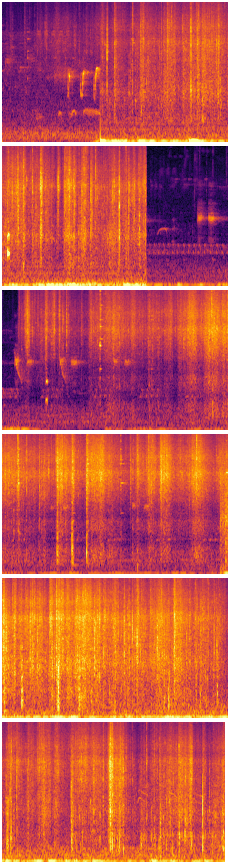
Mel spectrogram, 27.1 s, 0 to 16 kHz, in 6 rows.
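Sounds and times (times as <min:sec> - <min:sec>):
bird chirps: 0:00.0 - 0:12.2
rustling and scraping: 0:01.9 - 0:07.4, 0:09.4 - 0:27.0.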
